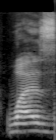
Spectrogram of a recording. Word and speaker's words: was: I'm taking that was, but it's a z, z, it's a voiced sound. So I'm going to transfer that sound to ah. So you hear za, za, was a, was a.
